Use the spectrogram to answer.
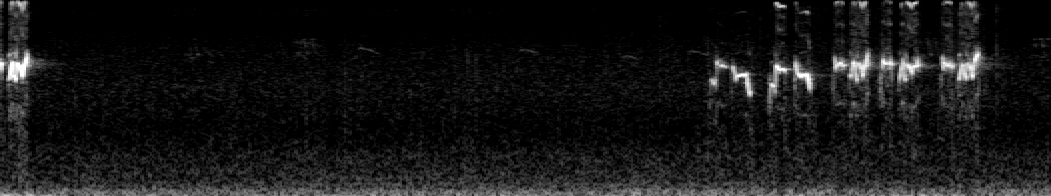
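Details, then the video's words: A vocal Sooty-headed bulbul gives one brief note, then after a pause a lively phrase of slurred, wavering whistles that tumbles down and back up over about two seconds. "Kutilang Gacor Garuda Suara Full Power"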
